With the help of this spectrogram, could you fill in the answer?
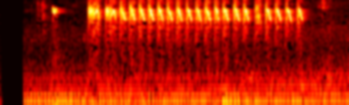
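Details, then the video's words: A crimson sunbird in full song, meant to stimulate captive birds: one sharp chip, then a two-second run of very high, quick, evenly pulsed notes forming a thin, sizzling trill. "sogon gacor cocok untuk masteran dan pancingan bunyi burung bahan"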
